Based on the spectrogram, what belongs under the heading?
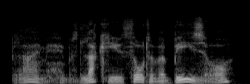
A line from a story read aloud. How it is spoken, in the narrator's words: said George in a low voice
